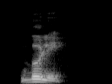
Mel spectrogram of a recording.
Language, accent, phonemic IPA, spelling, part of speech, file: French, France, /bɔ.le/, bolée, noun, LL-Q150 (fra)-bolée.wav
- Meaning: bowlful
